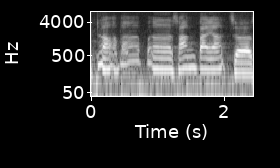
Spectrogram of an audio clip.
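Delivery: slow, drawn-out soothing words; acted easygoing comfort, stretched out; calm reassurance. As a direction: ease someone's worry, unhurried. Husband calming his pregnant wife.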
